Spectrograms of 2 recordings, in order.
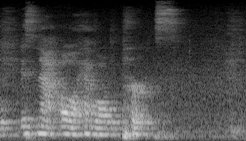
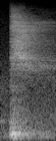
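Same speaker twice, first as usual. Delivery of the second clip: soft hissed "psh" of a cap popping open; imitated gas-cap release; 5 dB quieter than usual. Comedian imitating the car's fuel door opening, hissed noise. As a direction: let out a short rush of air. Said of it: "y'all, it said".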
